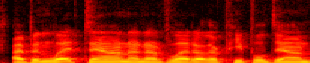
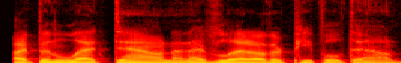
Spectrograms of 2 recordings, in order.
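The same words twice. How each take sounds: First: It is read in the speaker's normal voice. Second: It is read in a gritty put-on voice.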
